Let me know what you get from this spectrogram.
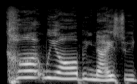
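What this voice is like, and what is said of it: Boston accent with hard A. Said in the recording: “that hard A came in on your Boston accent... What is it with people from Boston where all of a sudden you have a hot A, but then you have like a real soft A that makes you British?”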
